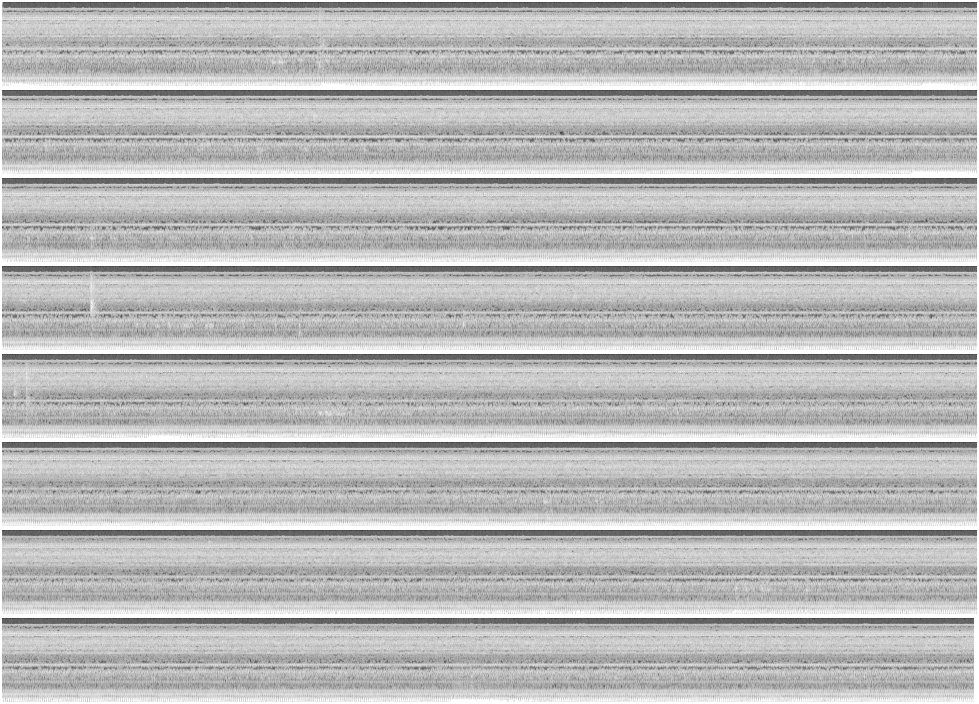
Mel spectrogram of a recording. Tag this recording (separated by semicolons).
mono; noise; refrigerador; tone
